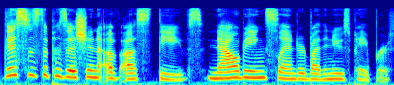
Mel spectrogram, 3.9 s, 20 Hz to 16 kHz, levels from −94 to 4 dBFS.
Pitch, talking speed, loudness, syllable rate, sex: 230 Hz, 200 wpm, -18 LUFS, 5.4 syllables/s, female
